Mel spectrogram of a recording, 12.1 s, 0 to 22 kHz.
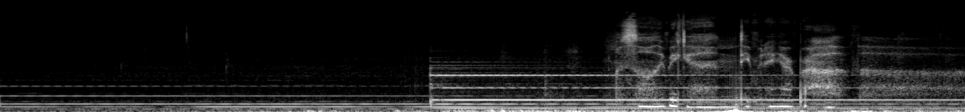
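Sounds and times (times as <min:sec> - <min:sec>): singing bowl style music: 0:00.0 - 0:12.0
faint breathy noise: 0:10.0 - 0:12.0.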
